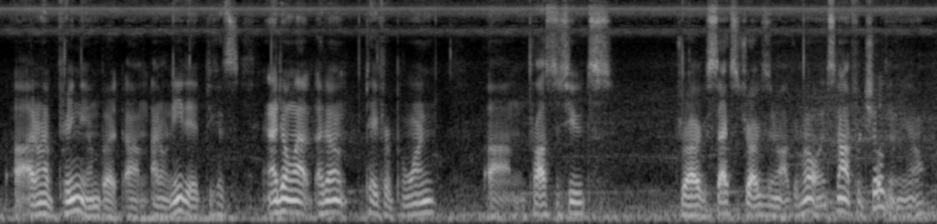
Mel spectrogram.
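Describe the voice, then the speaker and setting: Audible room echo surrounds a man with an American accent whose fairly low, somewhat breathy voice has lively intonation. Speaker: vlogger. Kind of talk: casual rambling monologue. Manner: fast; halting, self-interrupting.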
